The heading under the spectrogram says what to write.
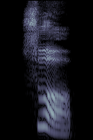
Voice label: "Sueop", Korean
